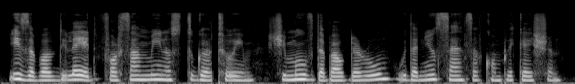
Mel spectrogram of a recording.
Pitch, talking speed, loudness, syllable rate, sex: 205 Hz, 210 wpm, -18 LUFS, 5.7 syllables/s, female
